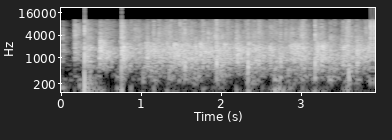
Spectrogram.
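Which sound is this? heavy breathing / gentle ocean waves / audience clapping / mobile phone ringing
audience clapping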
